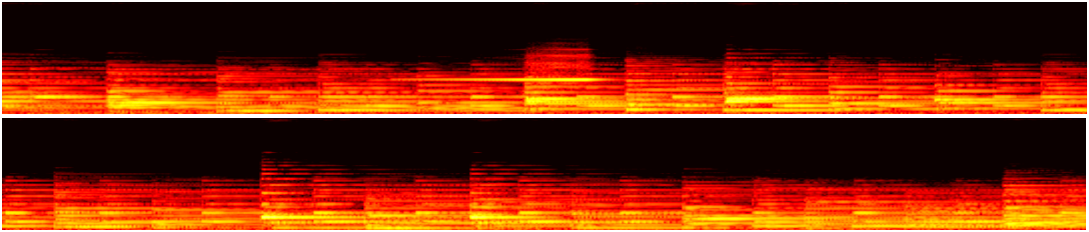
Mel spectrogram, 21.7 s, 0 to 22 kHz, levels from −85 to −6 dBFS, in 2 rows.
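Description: From 3.88 s to 6.30 s a single piercing tone near 1.3 kHz swells over roughly a second and a half until it sits a few decibels above the music. This is loudspeaker feedback squeal: the microphone was picking up its own loudspeaker, and at that frequency the loop gain exceeded one.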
